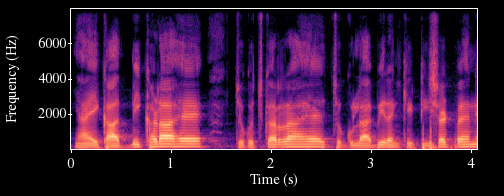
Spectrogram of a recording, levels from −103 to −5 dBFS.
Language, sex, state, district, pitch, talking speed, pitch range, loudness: Hindi, male, Uttar Pradesh, Lalitpur, 135 Hz, 235 wpm, 110-145 Hz, -19 LUFS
